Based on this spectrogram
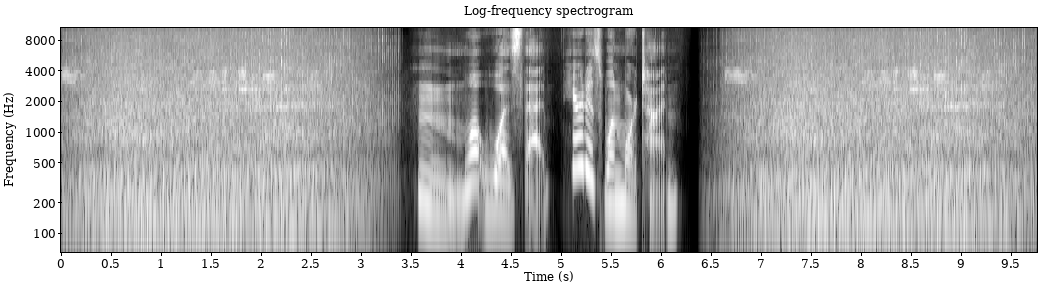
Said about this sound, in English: That sound is specifically the motorbikes in Ho Chi Minh, a city in the country of Vietnam.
